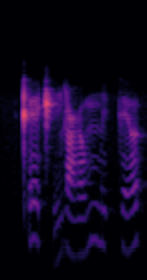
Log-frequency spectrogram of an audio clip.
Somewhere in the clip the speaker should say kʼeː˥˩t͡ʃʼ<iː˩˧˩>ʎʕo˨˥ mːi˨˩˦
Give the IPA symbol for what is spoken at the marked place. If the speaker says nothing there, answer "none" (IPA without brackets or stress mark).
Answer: iː˩˧˩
